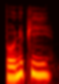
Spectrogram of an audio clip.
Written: bondepige

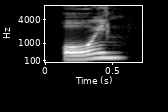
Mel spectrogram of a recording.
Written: åring

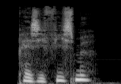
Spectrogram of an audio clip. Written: pacifisme

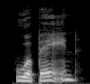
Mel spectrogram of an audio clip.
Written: urban

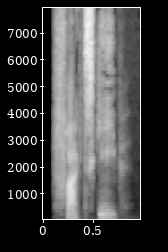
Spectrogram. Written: fragtskib

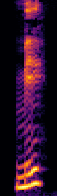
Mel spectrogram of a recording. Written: med

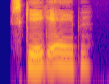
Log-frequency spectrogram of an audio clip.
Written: skægabe

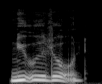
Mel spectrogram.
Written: nyudlån

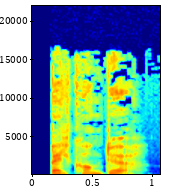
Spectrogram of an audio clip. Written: BALKONEN

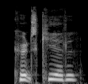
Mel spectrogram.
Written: kønskirtel

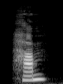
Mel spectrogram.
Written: ham

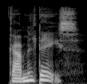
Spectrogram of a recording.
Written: gammeldags

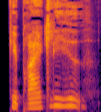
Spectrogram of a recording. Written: gebrækkelighed

